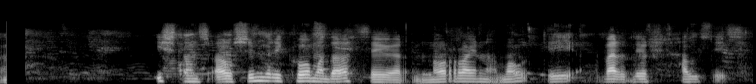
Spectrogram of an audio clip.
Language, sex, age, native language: Icelandic, male, 15, Icelandic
